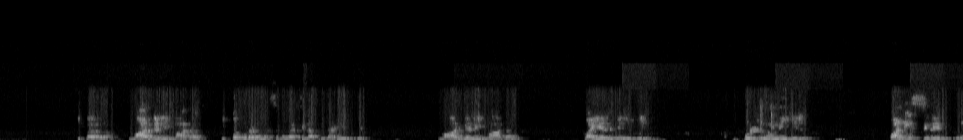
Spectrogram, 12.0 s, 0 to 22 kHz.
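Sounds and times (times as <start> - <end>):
man speaking: 1.0 - 4.6, 5.5 - 6.5, 7.3 - 8.2, 9.2 - 10.2, 11.2 - 12.0.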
